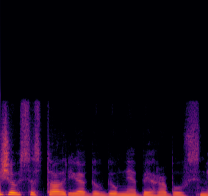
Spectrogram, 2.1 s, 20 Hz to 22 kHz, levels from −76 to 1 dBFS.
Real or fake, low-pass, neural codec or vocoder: fake; 10.8 kHz; codec, 16 kHz in and 24 kHz out, 0.6 kbps, FocalCodec, streaming, 2048 codes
